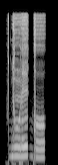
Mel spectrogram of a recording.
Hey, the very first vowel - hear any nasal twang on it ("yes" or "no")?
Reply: yes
